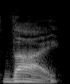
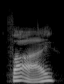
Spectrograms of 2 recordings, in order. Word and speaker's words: Thy: show called Workdays with Thy. I think it's Thy. Right. So Is it it would Thai? be Thy. I think it's pronounced Thai. Yeah, okay.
